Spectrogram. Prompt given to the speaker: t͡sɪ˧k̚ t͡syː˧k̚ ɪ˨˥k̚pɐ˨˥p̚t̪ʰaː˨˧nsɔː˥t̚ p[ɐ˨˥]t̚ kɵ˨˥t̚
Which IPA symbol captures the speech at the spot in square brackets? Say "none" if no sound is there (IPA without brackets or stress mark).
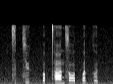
ɐ˨˥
